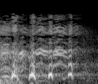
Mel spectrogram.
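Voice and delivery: high, loud burst of laughter. Real, not acted. Preacher joking with the congregation, laughing out loud. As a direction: laugh hard at your own joke. Laughs at own church joke.

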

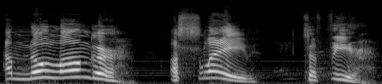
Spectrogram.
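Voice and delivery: loud, slow declaration; preaching at full force. Real, not acted. Preacher proclaiming freedom from fear to the church. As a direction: proclaim it, each phrase hammered out.

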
